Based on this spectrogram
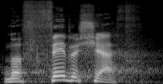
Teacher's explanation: The stress is on the second syllable, Mephibosheth.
